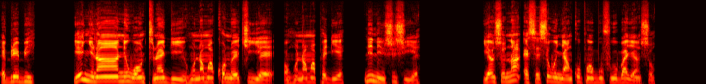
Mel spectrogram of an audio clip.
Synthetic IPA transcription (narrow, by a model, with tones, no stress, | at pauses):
æ˨bi˦ɾe˦bi˦ | jɛ˦ɲĩ˨nãː˦nɪ̃˦wɔ̃˨n̩˦tʰɪ˨nã˦di˨ɦʊ̃˨nã˦mã˦kʰɔ˦nʊ̃˦æ˦t͡ɕʰi˦jɛ˨ɔ˨ɦʊ̃˨nã˦mã˦pʰɛ˦dɪ˦ɛ˦ | nɪ̃˦nɪ̃˨n̩˨su˦su˨jɛ˦ | jɛ̃˨n̩˦sʊ˨nã˦ʔɛ˨sɛ˨sɛ˦wɔ˨ɲã˨ŋkʰo˦pʰɔ̃˨˦a˦bu˦fu˦o˦ba˦jɛ̃˨n̩˨sʊ˦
